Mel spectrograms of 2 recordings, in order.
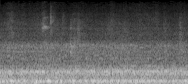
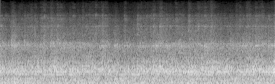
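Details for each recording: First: Maytag Neptune dryer after replacing worn idler pulleys, whose bearing had been suspected of causing loud noise: a low, even drum rumble with no squeal, thump or scraping. It now runs quietly, like new. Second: Maytag Neptune dryer running with a loud, continuous rough rumble and rattle; owner suspects a failed bearing in one of the rear idler pulleys.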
